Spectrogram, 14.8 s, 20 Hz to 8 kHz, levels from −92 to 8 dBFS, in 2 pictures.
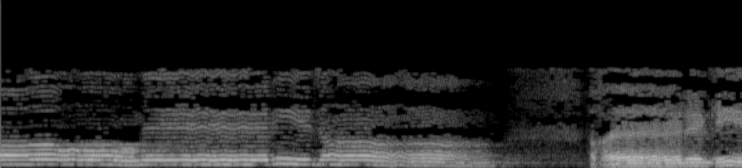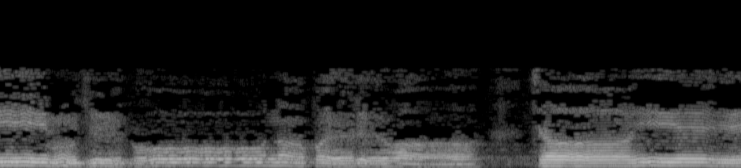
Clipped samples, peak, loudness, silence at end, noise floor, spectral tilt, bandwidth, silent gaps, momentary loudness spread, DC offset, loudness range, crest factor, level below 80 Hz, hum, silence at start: under 0.1%; -12 dBFS; -27 LUFS; 0 s; -58 dBFS; -11.5 dB/octave; 5 kHz; none; 8 LU; under 0.1%; 4 LU; 16 dB; -74 dBFS; none; 0 s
